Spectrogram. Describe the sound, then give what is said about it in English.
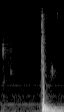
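A single loud, sharp crunch, like biting into a crisp chip, breaks the silence, then trails into a lower, muffled chewing rumble. No one speaks. “You just want to take that chip.”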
